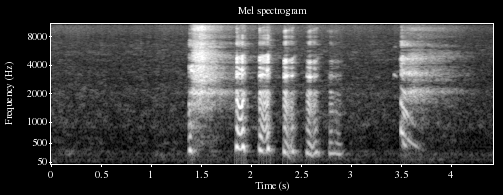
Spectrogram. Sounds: Laughter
